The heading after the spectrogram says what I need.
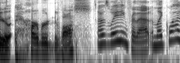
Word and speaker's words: Harbour de Vos: Harbour de Vos.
